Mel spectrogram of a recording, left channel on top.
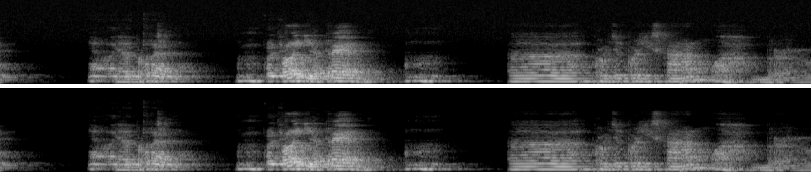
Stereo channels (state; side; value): noise; left; hiss, 28 dB below the sound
